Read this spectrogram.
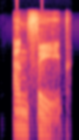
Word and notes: antheap: British English

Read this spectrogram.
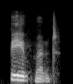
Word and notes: pavement: Indian

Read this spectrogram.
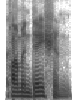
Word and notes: commendation: American English

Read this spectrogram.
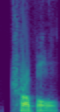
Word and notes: trouble: American English

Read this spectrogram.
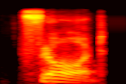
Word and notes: fraud: Indian

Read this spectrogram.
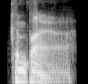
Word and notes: compère: British English

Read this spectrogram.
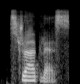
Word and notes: strapless: Indian

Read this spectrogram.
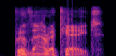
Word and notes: prevaricate: British English

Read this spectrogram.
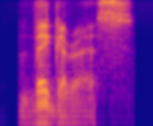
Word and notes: vigorous: British English

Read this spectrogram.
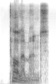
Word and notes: Parliament: British English

